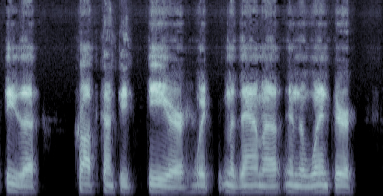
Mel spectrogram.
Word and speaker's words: Mazama: And clocking in at 330 square feet is another house you've designed called Tiny Leaf is it Mazama? Is that how you pronounce it? Mazama, Washington.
